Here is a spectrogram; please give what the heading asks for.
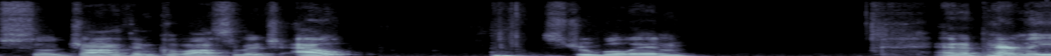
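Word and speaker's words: Kovacevic: lineup Jonathan kovasovic because that's how apparently it's pronounced kovasovic so Jonathan kovasovic out stral in and apparently yesterday Colin white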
